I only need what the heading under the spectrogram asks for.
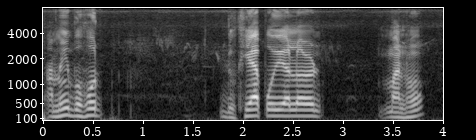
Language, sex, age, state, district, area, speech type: Assamese, male, 30-45, Assam, Lakhimpur, rural, spontaneous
